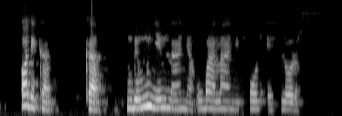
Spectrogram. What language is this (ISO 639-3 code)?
ibo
